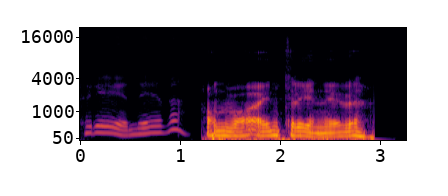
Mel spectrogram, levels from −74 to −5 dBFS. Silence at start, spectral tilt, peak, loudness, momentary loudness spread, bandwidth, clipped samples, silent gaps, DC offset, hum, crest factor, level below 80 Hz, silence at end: 0.05 s; -9 dB/octave; -8 dBFS; -25 LUFS; 16 LU; 16.5 kHz; under 0.1%; none; under 0.1%; none; 18 dB; -40 dBFS; 0.3 s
